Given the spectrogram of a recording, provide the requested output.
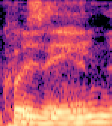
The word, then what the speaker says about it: cuisine: No, it says cuisine.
